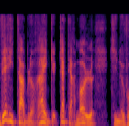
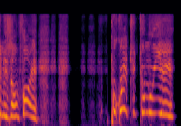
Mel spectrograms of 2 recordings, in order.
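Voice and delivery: high, loud, fast-spilling frightened woman's voice; a trembling wife pouring out her relief and fear; anxious wife; 4 dB louder than usual. Acted. Frightened wife urging her husband to flee, anxious and high. Mrs Cattermole voiced by reader.

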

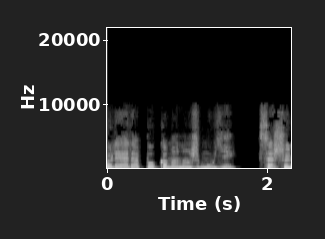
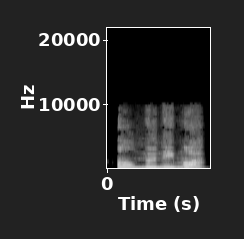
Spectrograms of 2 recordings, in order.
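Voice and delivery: louder, slow, insistent; insistent demand; 5 semitones higher, 5 dB louder, slower than usual. A narrator's reading. Arman repeating his demand to Ariel, insistent. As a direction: hammer out the repeated order. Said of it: "répéta Arman".

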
